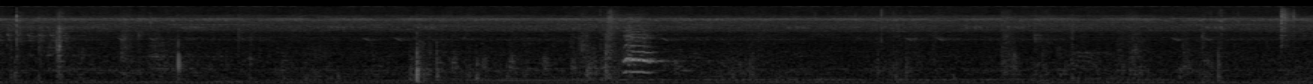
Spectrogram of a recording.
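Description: A chicken clucks once, briefly, about four seconds in, over a quiet background with a few small clicks.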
